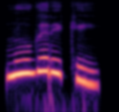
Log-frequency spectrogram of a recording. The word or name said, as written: ಮೂಗರಿಕಿ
